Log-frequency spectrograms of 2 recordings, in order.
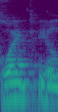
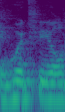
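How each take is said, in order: First: The first syllable sounds like 'white'. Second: The first syllable sounds like 'wit'. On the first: This is the proper way to say it. The speaker calls it right. "I think the proper pronunciation is Whitefield" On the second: This is how the speaker learned to say it. The speaker calls it wrong. "I learned to say Whitfield"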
